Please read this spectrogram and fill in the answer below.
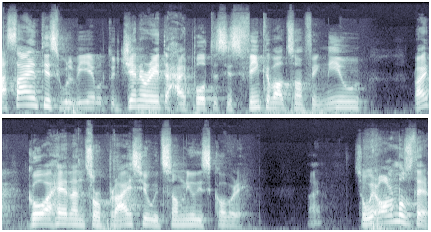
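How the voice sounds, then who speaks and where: A man with a Spanish accent and a fairly high pitch talks at a fairly quick pace with lively intonation. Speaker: professor. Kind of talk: lecture. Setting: lecture hall with audience. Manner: conversational, animated.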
